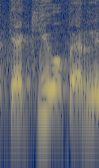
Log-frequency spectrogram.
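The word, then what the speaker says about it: Khecheopalri: इसको प्रोनाउंस कर लेना, कैचियोपेरली पढ़ लो या कैचियोपेरली पढ़ लो, ठीक है ना।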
